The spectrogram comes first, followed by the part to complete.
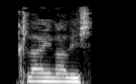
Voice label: "kleinlich", German; adjectives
